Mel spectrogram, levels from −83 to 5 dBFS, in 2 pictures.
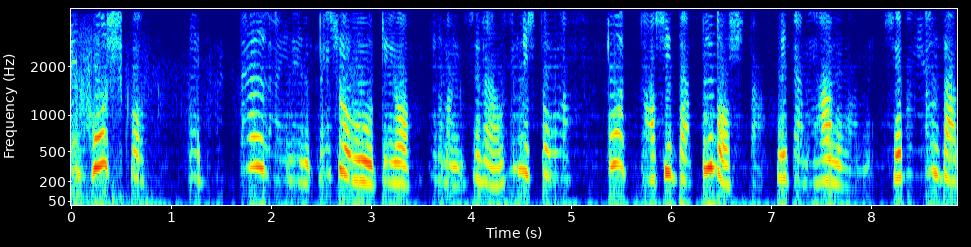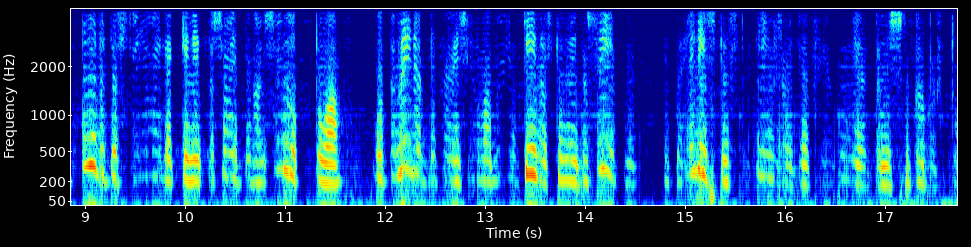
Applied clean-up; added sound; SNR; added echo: neural separator model SepFormer WHAMR!.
